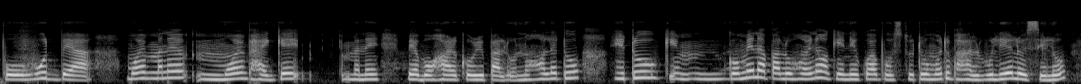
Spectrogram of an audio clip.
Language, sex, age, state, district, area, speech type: Assamese, female, 18-30, Assam, Biswanath, rural, spontaneous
